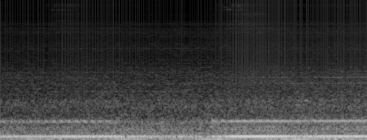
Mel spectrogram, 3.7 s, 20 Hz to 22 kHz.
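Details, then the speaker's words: Gen 1 Mustang on the road, steady low hum with a clear whine from the rear, likened to a sequential gearbox, getting louder as speed rises; rear differential gear whine. "and here we are can you guys hear the whine from the rear"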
